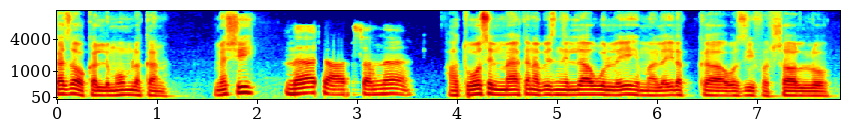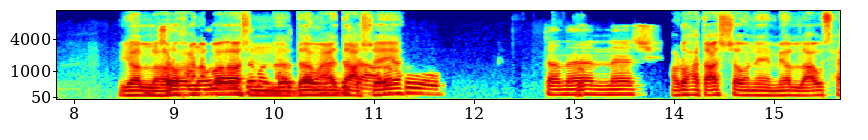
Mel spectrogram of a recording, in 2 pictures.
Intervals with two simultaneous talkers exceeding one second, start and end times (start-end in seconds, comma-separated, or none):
8.7-11.3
